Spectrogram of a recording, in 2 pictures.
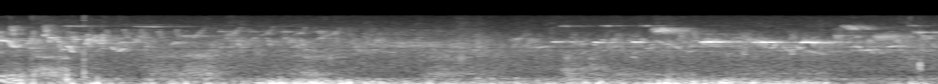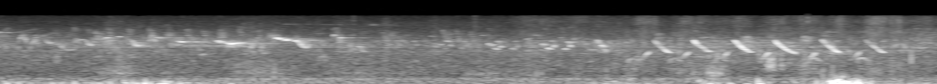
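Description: Songbirds chirping and calling in short, scattered, high notes. Near the end comes a quick run of downward-sweeping chirps, about four a second. A low rumble runs underneath.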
